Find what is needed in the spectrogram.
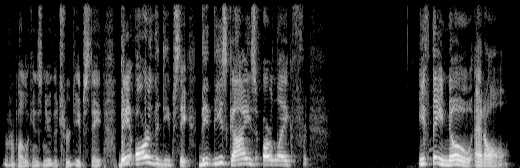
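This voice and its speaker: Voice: mid-range voice, expressive, measured pace, gravelly, darkish tone. A political streamer giving casual commentary in a ranting, profane, sarcastic way. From United States.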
